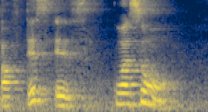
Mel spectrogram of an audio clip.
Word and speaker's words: croissant: Some Americans do pronounce it as croissant, but the correct French pronunciation is croissant, croissant. Moving on to the next slide, we have the superfood.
